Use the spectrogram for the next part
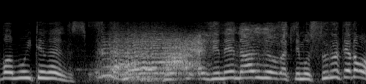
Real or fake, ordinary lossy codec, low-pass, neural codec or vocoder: fake; none; none; codec, 16 kHz, 0.5 kbps, X-Codec, HuBERT features, trained on balanced general audio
